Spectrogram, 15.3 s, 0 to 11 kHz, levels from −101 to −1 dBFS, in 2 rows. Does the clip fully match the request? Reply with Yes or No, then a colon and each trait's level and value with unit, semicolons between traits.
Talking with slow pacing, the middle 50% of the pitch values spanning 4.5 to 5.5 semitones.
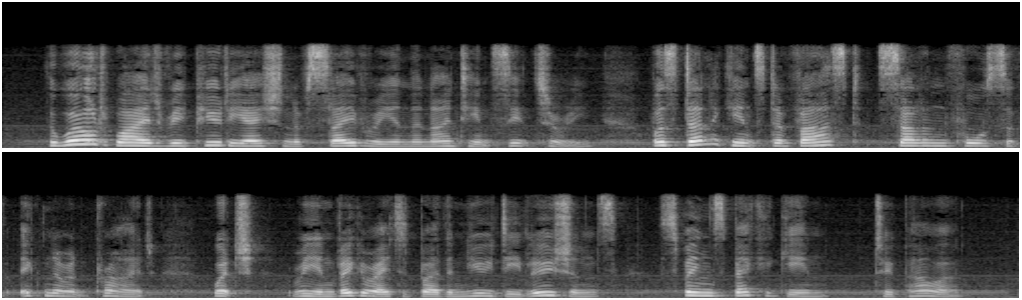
Yes: slow, 120 wpm; average, 4.8 semitones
